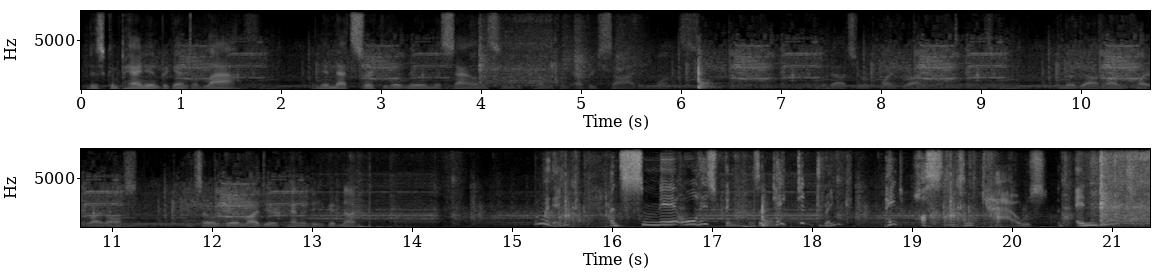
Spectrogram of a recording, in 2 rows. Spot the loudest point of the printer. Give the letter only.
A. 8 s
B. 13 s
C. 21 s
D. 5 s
C.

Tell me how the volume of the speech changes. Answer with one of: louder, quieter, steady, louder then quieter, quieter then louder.
quieter then louder.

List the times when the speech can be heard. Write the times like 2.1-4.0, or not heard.
0.1-6.2, 7.3-13.6, 15.2-21.3.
